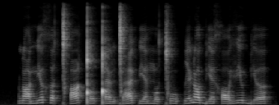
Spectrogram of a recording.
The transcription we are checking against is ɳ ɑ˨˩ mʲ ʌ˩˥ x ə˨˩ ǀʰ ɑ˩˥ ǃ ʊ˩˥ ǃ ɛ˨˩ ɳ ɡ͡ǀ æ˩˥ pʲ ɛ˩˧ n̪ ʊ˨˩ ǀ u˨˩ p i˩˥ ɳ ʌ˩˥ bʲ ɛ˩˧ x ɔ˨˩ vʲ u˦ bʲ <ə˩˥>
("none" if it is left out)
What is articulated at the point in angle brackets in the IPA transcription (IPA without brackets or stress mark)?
ə˩˧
